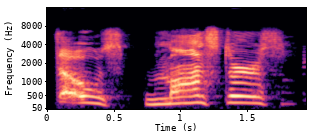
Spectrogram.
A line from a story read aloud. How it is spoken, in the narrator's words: exclaimed Stavius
